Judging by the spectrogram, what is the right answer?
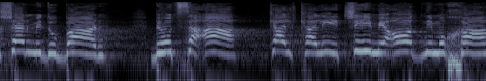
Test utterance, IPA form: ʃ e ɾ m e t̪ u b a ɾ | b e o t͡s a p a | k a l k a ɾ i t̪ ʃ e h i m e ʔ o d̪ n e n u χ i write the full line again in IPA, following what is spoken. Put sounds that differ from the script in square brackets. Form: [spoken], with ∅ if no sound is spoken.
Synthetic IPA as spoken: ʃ e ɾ m e [d̪] u b a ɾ | b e o t͡s a [ʔ] a | k a l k a [l] i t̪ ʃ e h i m e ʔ o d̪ n e [m] u χ [a]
